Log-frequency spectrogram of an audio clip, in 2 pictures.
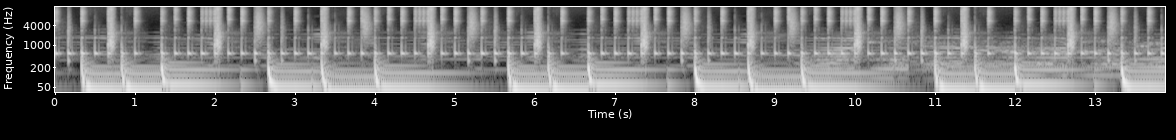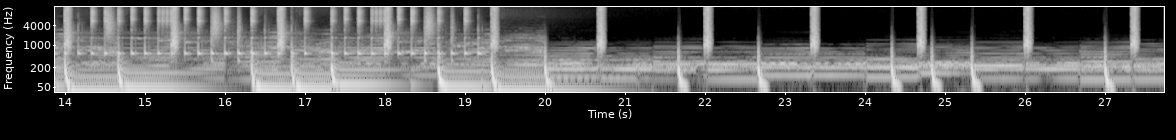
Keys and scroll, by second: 0.8 ctrl+s, 1.7 space, 8.2 space, 9.4 ctrl+z, 10.8 ctrl+c, 12.1 space, 17.9 space, 23.2 ctrl+s, 27.1 ctrl+z.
